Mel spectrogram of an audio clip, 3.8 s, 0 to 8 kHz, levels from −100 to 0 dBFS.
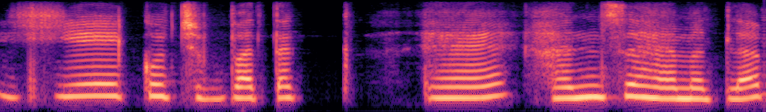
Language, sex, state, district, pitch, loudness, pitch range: Hindi, female, Uttarakhand, Uttarkashi, 270 Hz, -15 LUFS, 260-300 Hz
